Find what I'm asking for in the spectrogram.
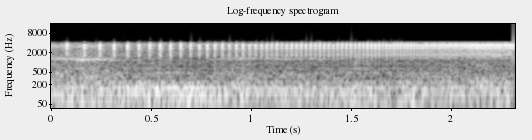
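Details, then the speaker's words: Ignition unit on an RC-EXL spark tester powered by an A123 pack: fast even snapping sparks at steady rate settling into a buzz at idle and mid-range simulation; normal ignition spark. "of course you can hear and see the spark so you have a an idle simulation mid-range you can hear"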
